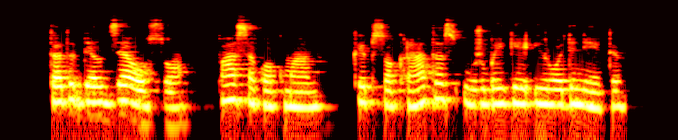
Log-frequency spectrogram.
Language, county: Lithuanian, Marijampolė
